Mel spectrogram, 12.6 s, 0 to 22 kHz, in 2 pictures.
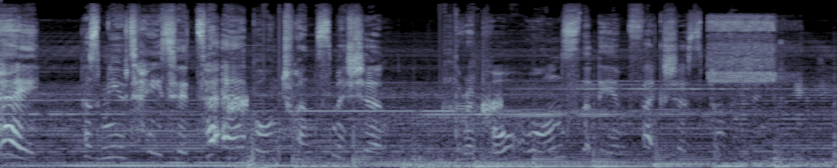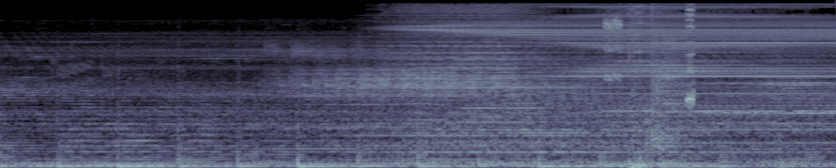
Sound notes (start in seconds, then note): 5.1 intense music; 5.1 static buzzing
